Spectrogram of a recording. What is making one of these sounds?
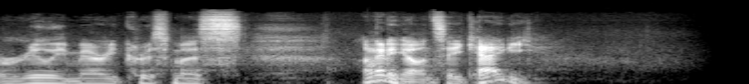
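A man speaks cheerfully close up.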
